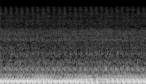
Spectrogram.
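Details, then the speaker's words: Yamaha Thunderace YZF1000 (1000cc) idling steadily with no misses as it warms. It sounds much better after the fuel tank was loosened, because kinked fuel lines under the tank had been restricting fuel flow. "yeah it sounds much better so yeah when you put a tank back now make sure you're not squashing or kinking any of the fuel lines"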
